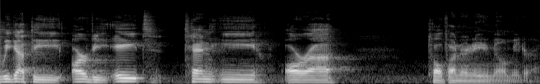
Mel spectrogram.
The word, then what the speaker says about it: Aura: Okay, so we got the RV-8 10E Aura 1280 millimeter. So it is the Aura. I keep saying Aurora, and I'm sorry, guys. It's just my mistake. It's still new for us, so I'm saying it wrong.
